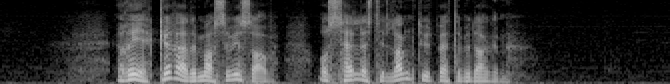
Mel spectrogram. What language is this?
Norwegian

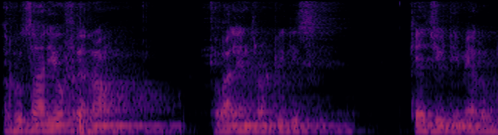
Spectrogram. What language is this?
Konkani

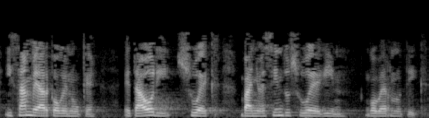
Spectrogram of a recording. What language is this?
Basque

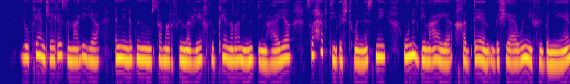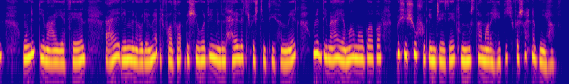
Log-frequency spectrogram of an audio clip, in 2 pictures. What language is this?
Tunisian Arabic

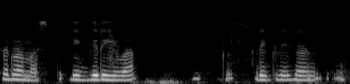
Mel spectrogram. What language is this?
Sanskrit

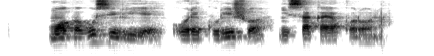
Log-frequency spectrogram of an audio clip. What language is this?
Taita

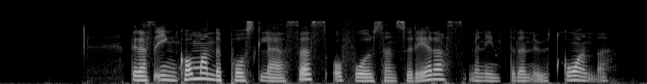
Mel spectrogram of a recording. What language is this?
Swedish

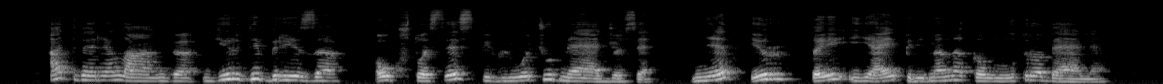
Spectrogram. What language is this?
Lithuanian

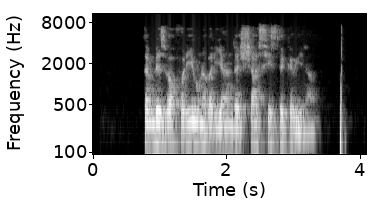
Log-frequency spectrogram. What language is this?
Catalan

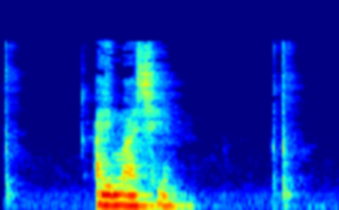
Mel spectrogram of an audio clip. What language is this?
Galician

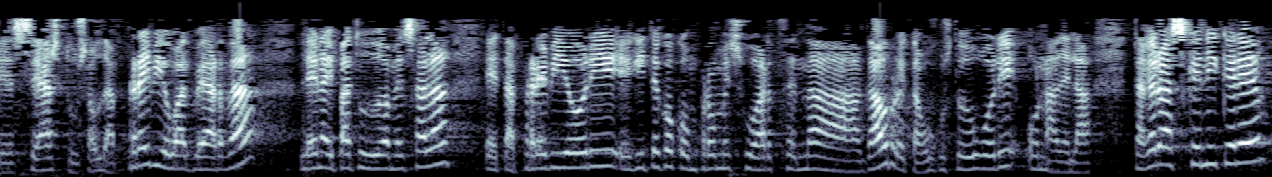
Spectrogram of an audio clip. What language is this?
Basque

